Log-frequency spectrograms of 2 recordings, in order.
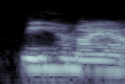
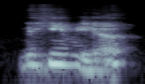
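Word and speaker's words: Nehemia: Nhemia. Nhemia. Yes, that is how they say it in the books.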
